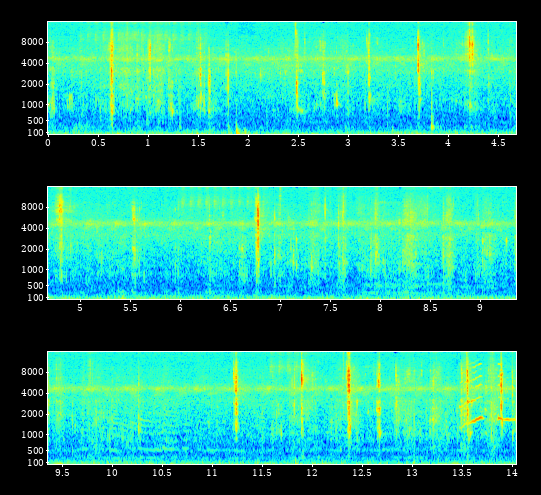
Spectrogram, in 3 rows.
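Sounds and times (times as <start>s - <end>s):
crunching fruit: 0.0s - 10.4s, 11.1s - 14.0s
high insect buzz: 7.6s - 14.0s.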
